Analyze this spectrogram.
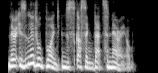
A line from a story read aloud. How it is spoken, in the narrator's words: Marcus had pointed out, somewhat testily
